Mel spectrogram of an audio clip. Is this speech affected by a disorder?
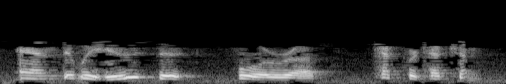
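Yes: stroke affecting throat muscles; last small stroke affected throat muscles, tough time talking, listener says speech sounds fine.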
